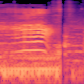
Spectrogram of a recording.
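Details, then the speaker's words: Infant about one and a half months old crying after vaccination injections by a nurse (thighs and arm): strong, high cry falling in pitch, breaking, then starting again. "सिस्टरने injection दिलं बाळ एकदम रडायला लागलाय त्याचं डोळ्यातलं आलेलं ते पाणी आणि त्याचं हळवं रडणं आमच्या दोघांच्याही काळजात खोलवर पोहोचलंय"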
